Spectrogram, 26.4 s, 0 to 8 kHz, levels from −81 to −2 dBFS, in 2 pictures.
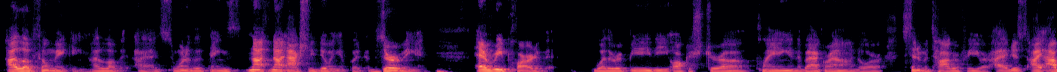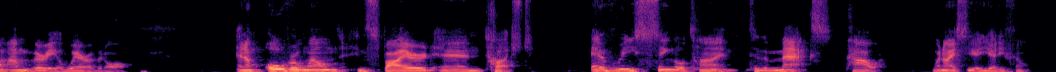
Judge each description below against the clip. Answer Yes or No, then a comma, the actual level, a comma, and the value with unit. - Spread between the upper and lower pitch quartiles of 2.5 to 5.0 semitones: Yes, average, 4.6 semitones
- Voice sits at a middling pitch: No, low, 110 Hz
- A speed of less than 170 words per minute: Yes, average, 140 wpm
